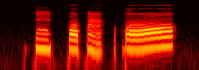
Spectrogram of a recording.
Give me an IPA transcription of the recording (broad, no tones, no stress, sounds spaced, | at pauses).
p ũ pː ɔ p ə̃ | ɓ ɔː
